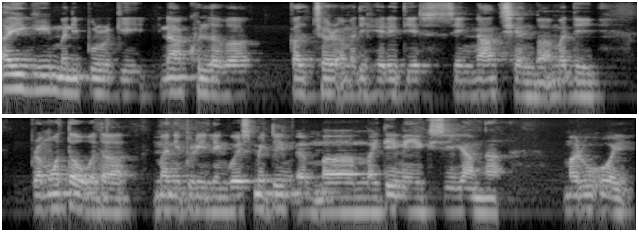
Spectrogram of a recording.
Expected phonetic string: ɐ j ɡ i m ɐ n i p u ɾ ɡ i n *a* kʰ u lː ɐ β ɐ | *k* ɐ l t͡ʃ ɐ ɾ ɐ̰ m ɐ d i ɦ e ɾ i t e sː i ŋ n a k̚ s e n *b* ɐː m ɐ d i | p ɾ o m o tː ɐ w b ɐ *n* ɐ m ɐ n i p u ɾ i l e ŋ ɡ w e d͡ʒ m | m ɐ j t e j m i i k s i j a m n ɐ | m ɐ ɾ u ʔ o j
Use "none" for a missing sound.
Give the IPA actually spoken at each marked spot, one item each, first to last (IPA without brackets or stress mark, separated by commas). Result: a, k, b, d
